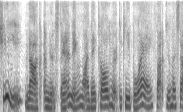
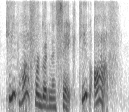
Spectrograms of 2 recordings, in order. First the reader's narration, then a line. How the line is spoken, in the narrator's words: the others cried out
